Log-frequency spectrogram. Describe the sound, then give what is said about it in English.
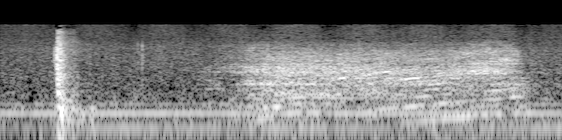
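A car door thuds shut, then after a short pause the car's engine starts up and idles steadily for a few seconds before cutting off. “Come along, bring your bag. The car's right here.”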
